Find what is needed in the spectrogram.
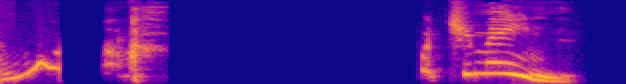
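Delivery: very high, baffled American disbelief. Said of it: "They were just like".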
